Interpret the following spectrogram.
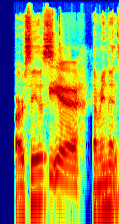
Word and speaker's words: Arceus: first pokemon just so you know it is pronounced archais okay if i'm just i by wiki definition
